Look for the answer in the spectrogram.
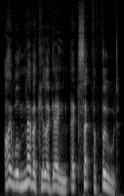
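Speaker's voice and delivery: insistent protest; firm refusal. Acted. Mowgli refuses to kill.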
